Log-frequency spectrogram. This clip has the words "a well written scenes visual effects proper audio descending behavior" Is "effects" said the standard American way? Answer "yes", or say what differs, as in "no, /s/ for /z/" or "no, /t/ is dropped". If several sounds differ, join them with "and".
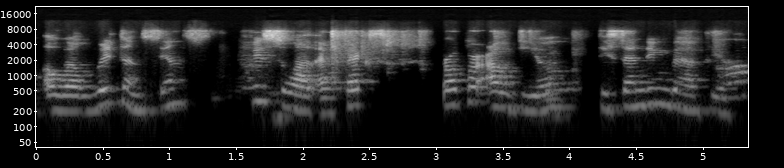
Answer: yes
